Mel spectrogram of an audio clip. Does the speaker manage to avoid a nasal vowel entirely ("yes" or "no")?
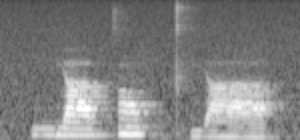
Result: no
